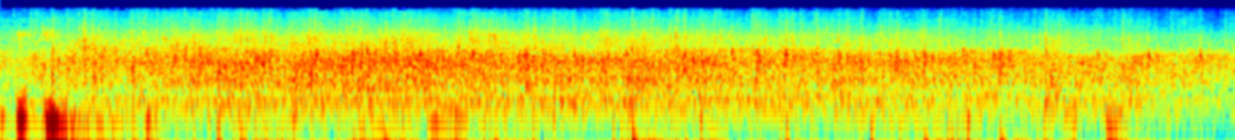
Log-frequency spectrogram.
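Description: A crowd claps steadily for several seconds, a dense, even patter of many hands at a loud, sustained level with no voices over it.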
